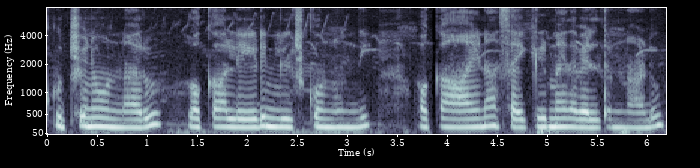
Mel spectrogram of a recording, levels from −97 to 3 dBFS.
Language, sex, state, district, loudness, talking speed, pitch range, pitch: Telugu, female, Andhra Pradesh, Annamaya, -14 LUFS, 105 wpm, 185-205 Hz, 195 Hz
